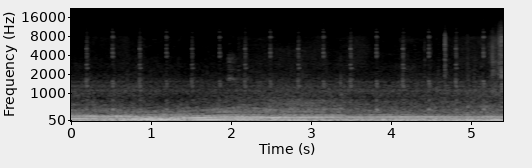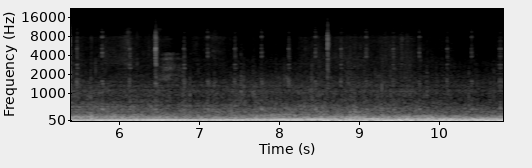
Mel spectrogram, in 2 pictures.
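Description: Inside a car's cabin, engine and road noise as the car pulls away. A rising engine note comes in the first few seconds, and a deeper road rumble builds after about five seconds. A steady fast ticking, about three a second, runs through it.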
